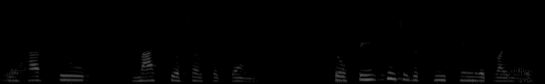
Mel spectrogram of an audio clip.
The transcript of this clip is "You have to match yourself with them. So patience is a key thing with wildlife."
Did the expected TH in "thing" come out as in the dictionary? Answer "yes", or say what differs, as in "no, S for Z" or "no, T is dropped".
no, T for TH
